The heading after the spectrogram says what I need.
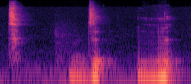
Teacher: Pero en inglés esos tres sonidos son alveolares. La lengua se mueve un poquitito hacia aquí atrás en donde está la alviola rich que se llama en inglés y se pronuncia t d n.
